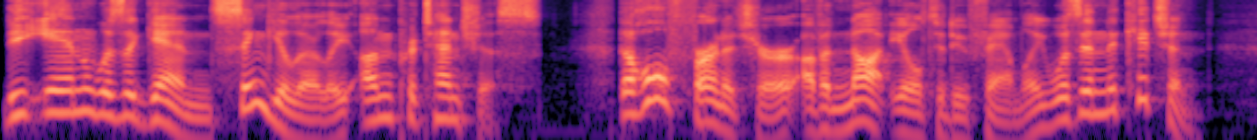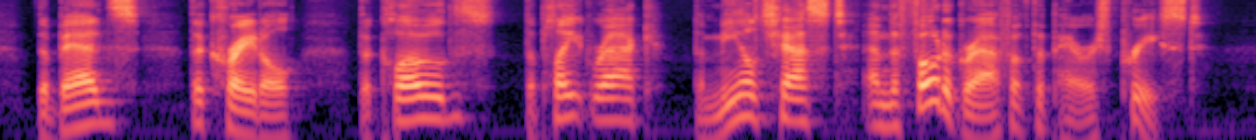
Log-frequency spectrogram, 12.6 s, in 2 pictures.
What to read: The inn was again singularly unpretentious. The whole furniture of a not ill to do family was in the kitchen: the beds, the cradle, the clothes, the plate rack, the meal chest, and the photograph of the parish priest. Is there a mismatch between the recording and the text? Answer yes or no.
no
